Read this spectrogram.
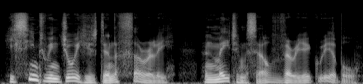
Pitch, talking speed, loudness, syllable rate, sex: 105 Hz, 200 wpm, -18 LUFS, 6.4 syllables/s, male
